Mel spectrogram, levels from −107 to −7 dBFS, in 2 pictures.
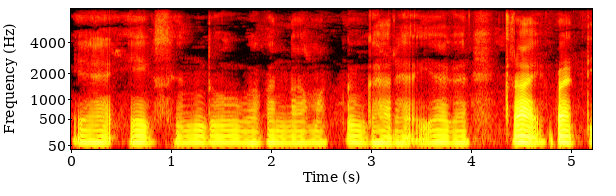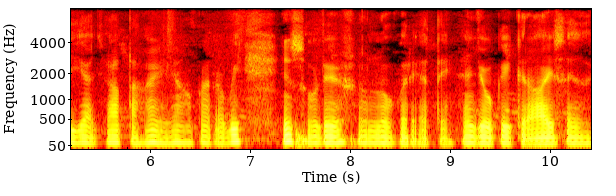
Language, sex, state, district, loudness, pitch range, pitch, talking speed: Hindi, male, Chhattisgarh, Rajnandgaon, -28 LUFS, 90-95 Hz, 90 Hz, 155 wpm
